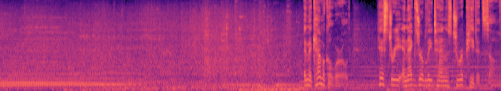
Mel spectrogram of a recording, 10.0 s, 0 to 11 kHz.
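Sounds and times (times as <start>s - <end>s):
freight train rolling past: 0.0s - 8.8s.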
